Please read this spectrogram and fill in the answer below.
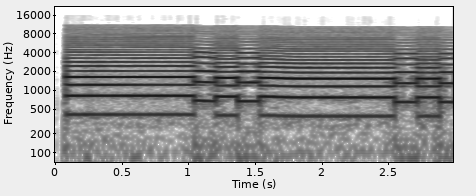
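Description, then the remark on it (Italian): A loud, buzzy ambulance siren holds a steady tone, then steps between two alternating pitches in short hi-lo bursts, demonstrating the Doppler effect with the pitch raised about 3% before passing and lowered 3% after. No one speaks. “Se poi supponiamo che Usain Bolt corra verso l'ambulanza e la superi, avremo un pitch aumentato del 3% prima che ci arrivi e poi diminuito del 3% dopo che se n'è andato.”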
